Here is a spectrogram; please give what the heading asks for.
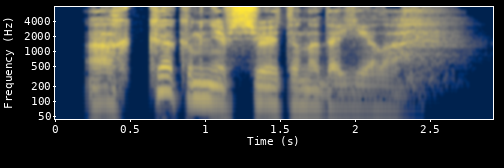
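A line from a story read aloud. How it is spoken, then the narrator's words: Weary sigh. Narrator (Russian): вздохнул Мирзоян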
